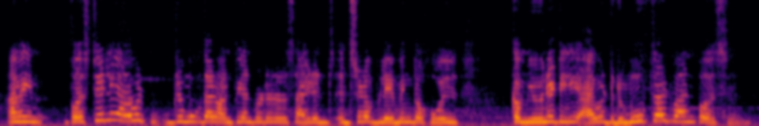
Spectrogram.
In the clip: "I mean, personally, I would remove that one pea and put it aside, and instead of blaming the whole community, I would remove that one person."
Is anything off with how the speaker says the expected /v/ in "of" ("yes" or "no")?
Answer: no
